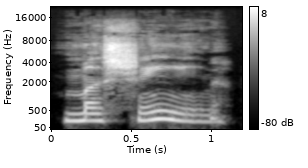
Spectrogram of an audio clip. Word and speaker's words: machine: CH as in sh, as in machine.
